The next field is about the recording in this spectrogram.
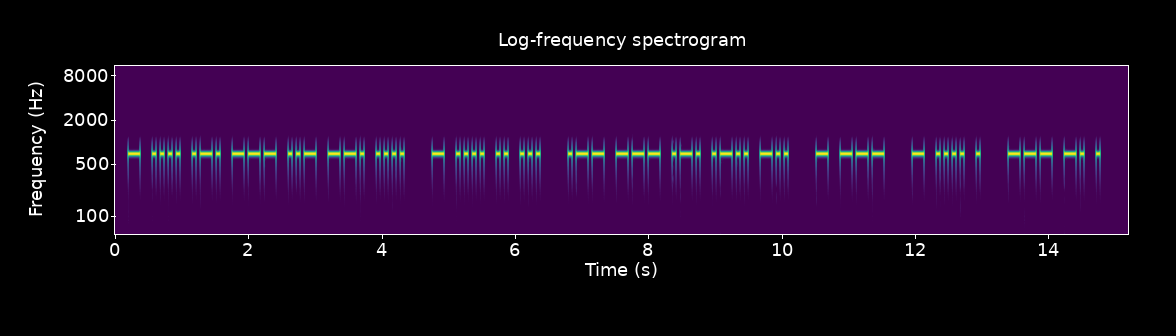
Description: Morse code, heard as a keyed tone, about 20 wpm, 700 Hz. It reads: THROUGH THIS WORLD TO THE ONE
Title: Sentences from Top 1000 Words - Review Part 2 - 20wpm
